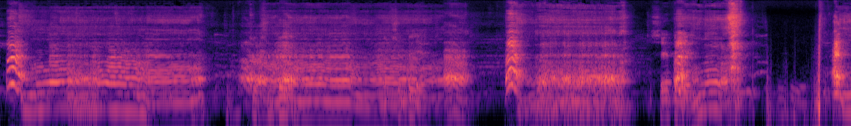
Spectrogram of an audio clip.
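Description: A dog gives long, wavering, grumbling whines to get attention and a biscuit.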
